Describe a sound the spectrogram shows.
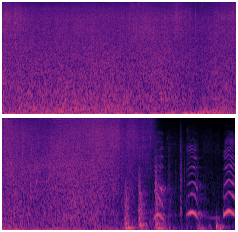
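Water rushes and crashes loudly.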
